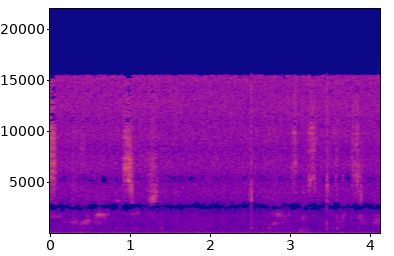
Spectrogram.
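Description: A woman whispering softly in short hissy bursts, over a low steady background rumble.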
